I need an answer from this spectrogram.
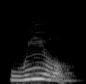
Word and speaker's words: we'll: We'll. Wheel. Wheel.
